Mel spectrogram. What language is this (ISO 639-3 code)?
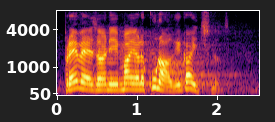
est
